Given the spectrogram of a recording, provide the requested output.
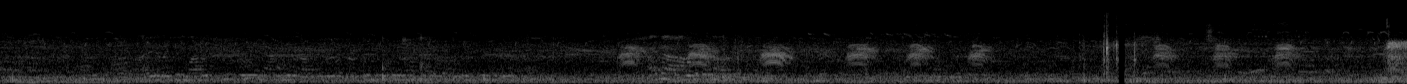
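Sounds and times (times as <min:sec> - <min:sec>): bird calling: 0:11.4 - 0:14.0.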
